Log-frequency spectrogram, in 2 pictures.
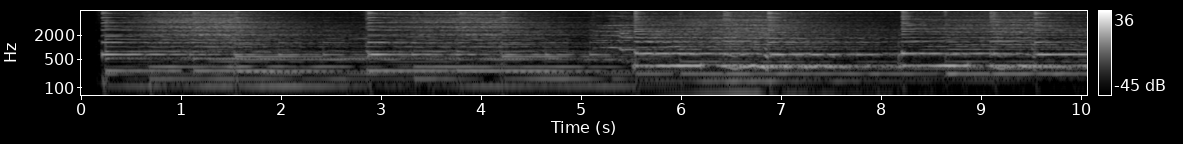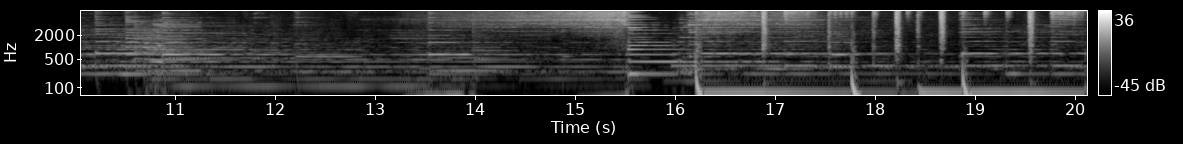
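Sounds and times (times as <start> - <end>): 
instrumental music: 0.2 - 20.1.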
